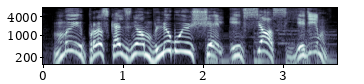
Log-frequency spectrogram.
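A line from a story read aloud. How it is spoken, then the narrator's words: Cheerful. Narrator (Russian): Добавил весело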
